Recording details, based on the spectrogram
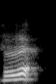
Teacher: बोलकर देखिए, र हमारी जीभ में कंपन होता है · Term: परकंपित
